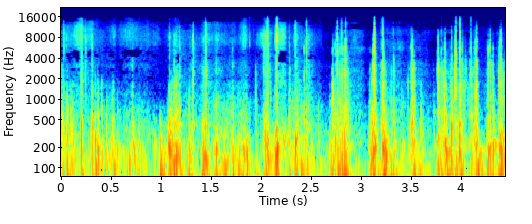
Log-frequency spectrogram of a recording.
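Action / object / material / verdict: scrape / thin paper blotting sheet / paper / none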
